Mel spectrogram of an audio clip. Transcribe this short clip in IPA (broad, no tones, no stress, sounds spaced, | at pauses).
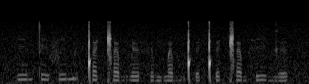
i b t i f i b i ǃ ɛ ǁ ɛ b l ɪ h ɪ b m ɛ b ǃʼ ɪ ǃʼ ɪ ǁ ɛ b h i ɡ ɪ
